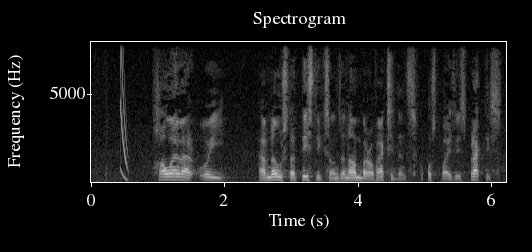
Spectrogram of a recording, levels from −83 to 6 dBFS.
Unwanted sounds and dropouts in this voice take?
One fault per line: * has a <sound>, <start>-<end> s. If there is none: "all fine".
* has a chirp, 0.4-0.6 s
* has a dropout, 5.0-5.1 s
